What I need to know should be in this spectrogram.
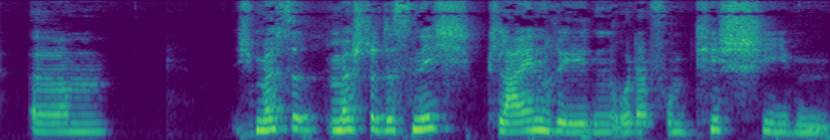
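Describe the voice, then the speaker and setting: A somewhat breathy woman at a fairly high pitch, at a very slow pace, with fairly even intonation. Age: 40s. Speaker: stress and burnout coach. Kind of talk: podcast interview.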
